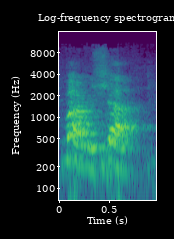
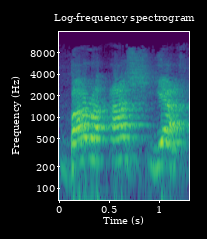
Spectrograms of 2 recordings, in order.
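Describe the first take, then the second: First: The word ends with a 'shah' sound. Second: The word ends with a 'yath' sound. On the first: The speaker calls it wrong. "you do not say the word Barashah" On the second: The speaker calls it right. "the word there for Genesis um, is uh, uh, Bara'ash Yath"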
